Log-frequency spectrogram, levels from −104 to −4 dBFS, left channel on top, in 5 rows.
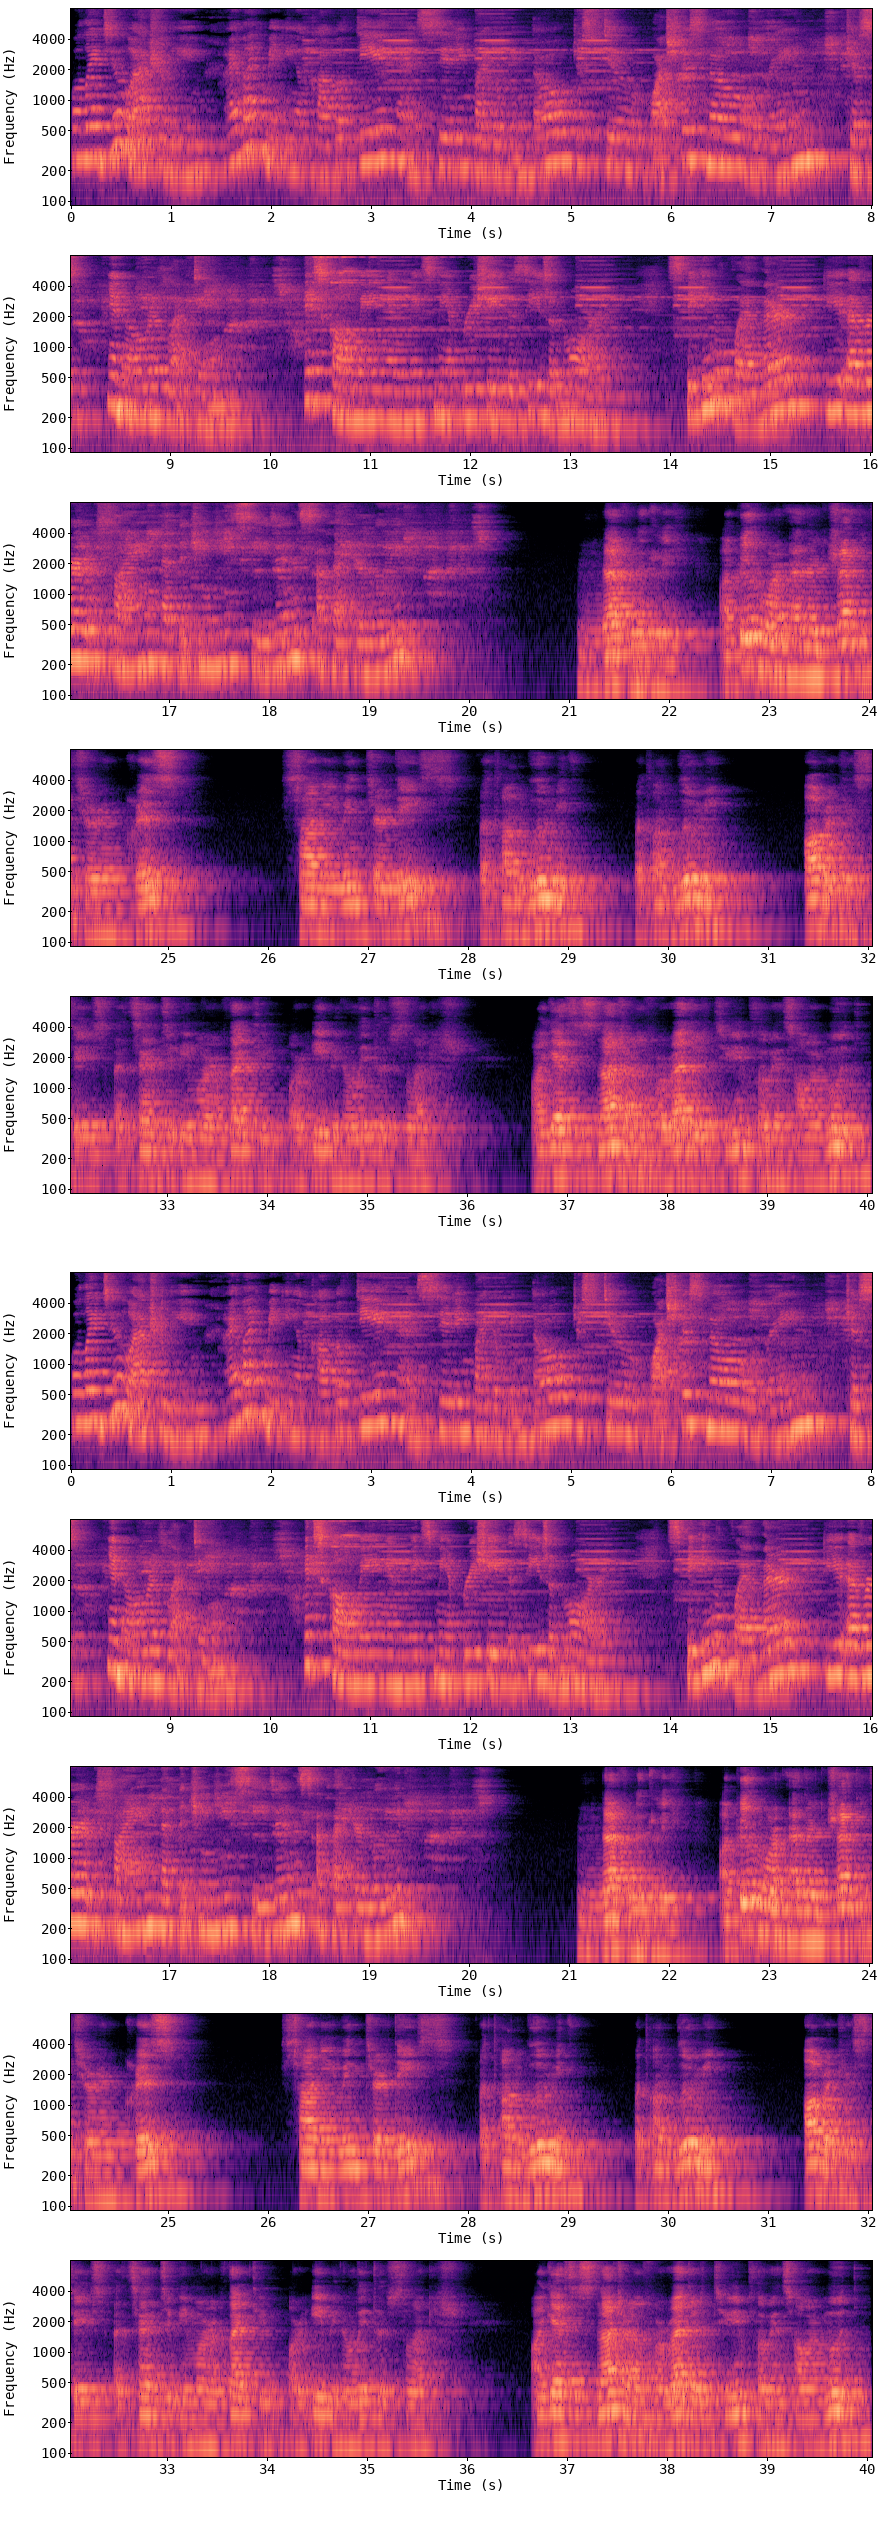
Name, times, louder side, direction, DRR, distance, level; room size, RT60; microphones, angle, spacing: voice 1, 0.0-7.4 7.7-8.1 8.4-9.6 10.3-19.4, right 1 dB, 15° right, -5 dB, 0.6 m, -32 dB
Alarm, 2.3-20.2, left 1 dB, 90° left, 1.3 m, -45 dB
Bell / Doorbell, 10.4-12.3, left 2 dB, 35° left, 0.6 m, -41 dB
voice 2, 21.1-22.1 22.5-25.1 26.1-27.8 28.1-29.0 29.7-30.5 31.4-35.9 36.6-39.9, equal, 70° right, -1 dB, 0.8 m, -30 dB
4.8 x 2.9 x 2.3 m, 1.0 s
head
